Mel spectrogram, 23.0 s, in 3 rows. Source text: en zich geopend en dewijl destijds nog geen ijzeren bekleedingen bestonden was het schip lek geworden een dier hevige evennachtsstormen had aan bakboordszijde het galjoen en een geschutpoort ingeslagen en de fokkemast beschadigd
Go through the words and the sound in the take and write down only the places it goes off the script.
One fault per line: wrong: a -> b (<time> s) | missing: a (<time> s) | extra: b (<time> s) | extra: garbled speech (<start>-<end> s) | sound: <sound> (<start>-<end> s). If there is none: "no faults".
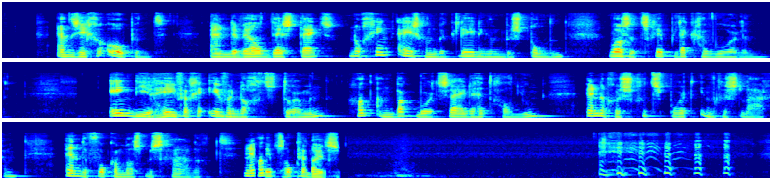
extra: garbled speech (17.8-18.7 s)
sound: whoosh (18.9-19.9 s)
sound: laugh (21.3-22.7 s)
